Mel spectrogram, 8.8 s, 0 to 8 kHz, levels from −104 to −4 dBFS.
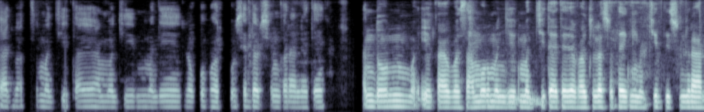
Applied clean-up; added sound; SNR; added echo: none; none; none; none.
